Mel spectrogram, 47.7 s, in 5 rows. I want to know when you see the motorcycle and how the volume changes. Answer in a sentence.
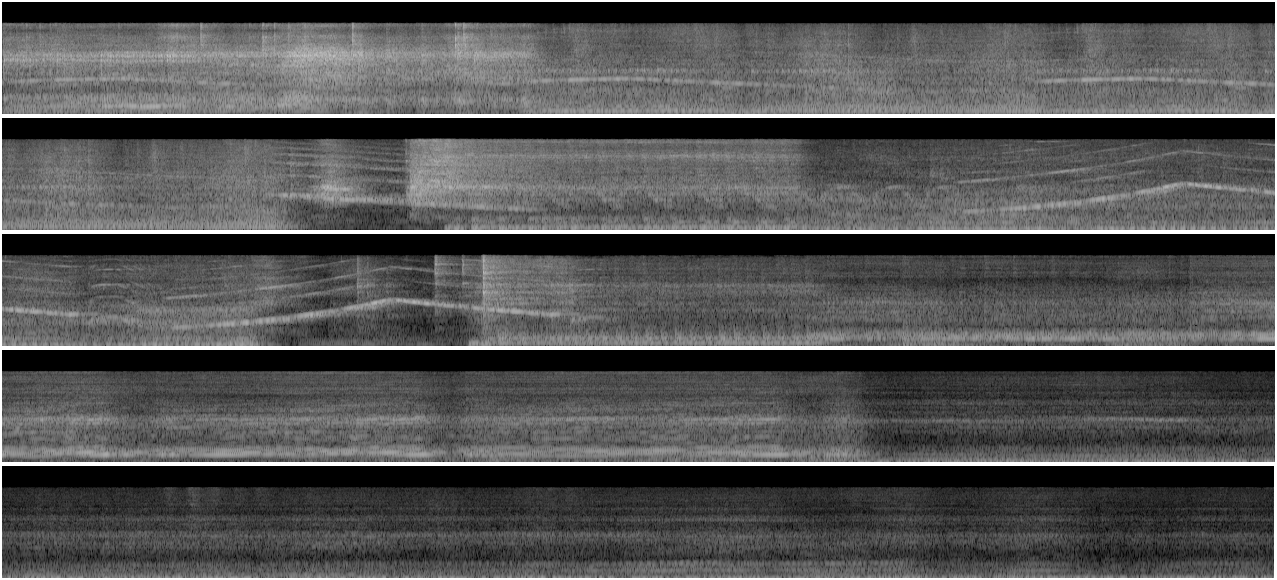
You can hear the motorcycle from 0.0 to 47.6 s, getting quieter.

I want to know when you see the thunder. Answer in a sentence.
The thunder can be heard from 6.2 to 6.8 s.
